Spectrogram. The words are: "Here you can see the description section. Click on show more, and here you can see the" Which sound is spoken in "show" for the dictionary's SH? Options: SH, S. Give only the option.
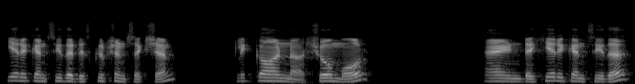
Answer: SH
